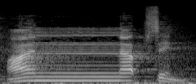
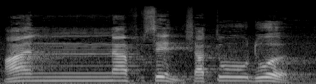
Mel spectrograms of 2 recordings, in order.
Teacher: Jadi an nafsin, biar cukup dua harakat dengung. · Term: idgham ma'al gunnah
